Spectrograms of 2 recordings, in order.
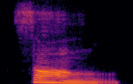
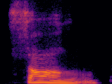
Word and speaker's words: song: that G is silent.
